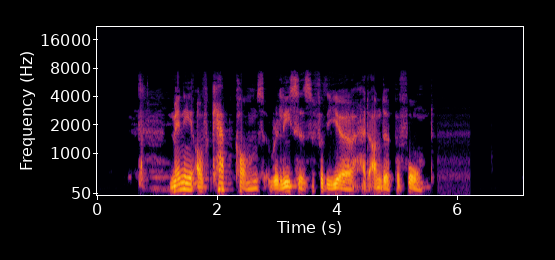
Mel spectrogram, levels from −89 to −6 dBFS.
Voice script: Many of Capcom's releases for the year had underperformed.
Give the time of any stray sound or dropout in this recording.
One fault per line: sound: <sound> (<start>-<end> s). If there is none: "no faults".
no faults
